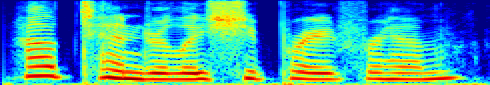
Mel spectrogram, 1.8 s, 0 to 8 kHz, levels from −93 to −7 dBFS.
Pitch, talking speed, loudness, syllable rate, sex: 235 Hz, 195 wpm, -15 LUFS, 4.6 syllables/s, female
